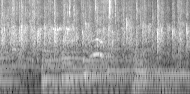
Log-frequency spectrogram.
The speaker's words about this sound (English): Come on, clap your hands.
